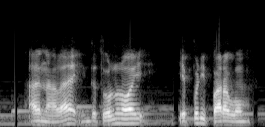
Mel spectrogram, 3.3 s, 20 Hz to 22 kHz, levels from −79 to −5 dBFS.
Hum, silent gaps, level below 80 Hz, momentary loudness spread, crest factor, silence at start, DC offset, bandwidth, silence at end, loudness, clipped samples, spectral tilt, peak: none; none; -62 dBFS; 11 LU; 16 dB; 0 s; under 0.1%; 4.8 kHz; 0.15 s; -17 LUFS; under 0.1%; -8.5 dB/octave; 0 dBFS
